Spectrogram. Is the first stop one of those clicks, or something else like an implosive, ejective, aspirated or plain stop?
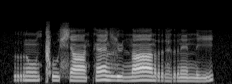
click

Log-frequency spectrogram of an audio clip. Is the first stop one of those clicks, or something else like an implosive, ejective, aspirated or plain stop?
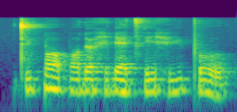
ejective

